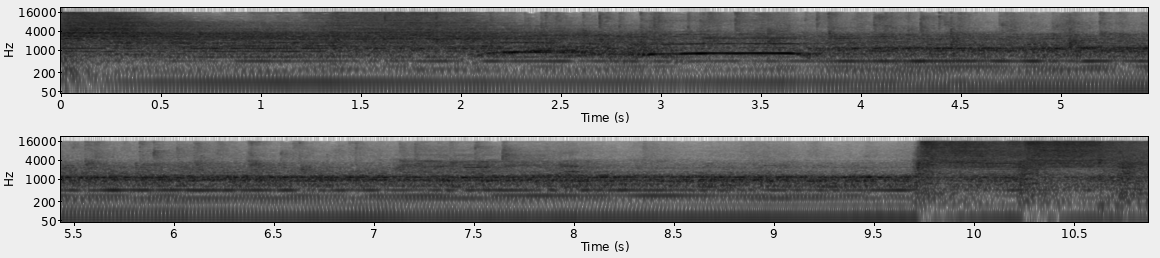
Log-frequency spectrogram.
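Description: Live rock band letting guitar and bass notes ring out steadily with no drums, a voice calling out briefly a couple of seconds in; the drums and full band come back in sharply near the end.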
